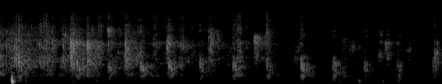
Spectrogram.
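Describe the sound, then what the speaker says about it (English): An audience applauds as panelists step onto the stage at a rule-of-law conference session, a moderate, fairly distant patter of hand claps that thins out unevenly toward the end. "Let's give them a round of applause."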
